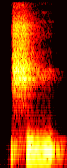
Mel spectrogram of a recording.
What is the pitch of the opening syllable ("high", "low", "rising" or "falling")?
low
